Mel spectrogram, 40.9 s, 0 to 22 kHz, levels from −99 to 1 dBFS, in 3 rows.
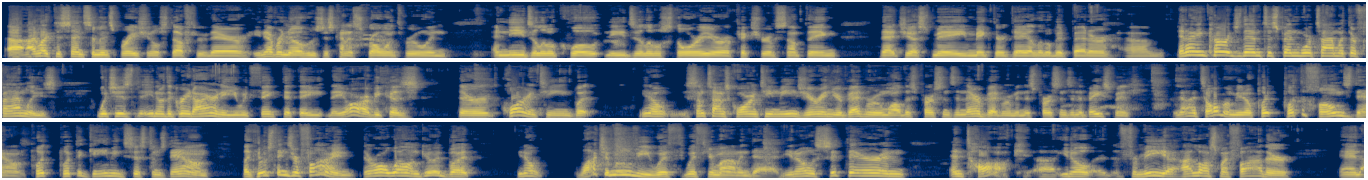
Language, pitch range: English, 120-175 Hz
